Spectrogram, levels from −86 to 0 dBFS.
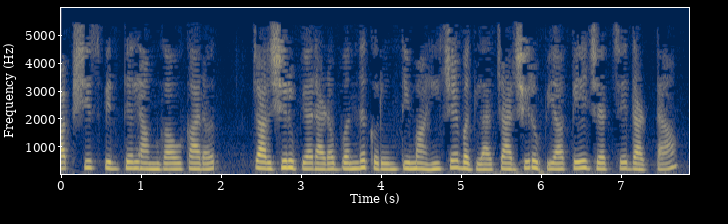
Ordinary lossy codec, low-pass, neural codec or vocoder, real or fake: MP3, 24 kbps; 5.4 kHz; codec, 16 kHz, about 1 kbps, DyCAST, with the encoder's durations; fake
